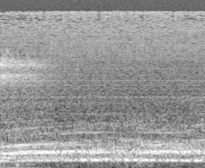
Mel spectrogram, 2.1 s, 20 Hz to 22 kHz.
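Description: Lamborghini race cars in the 2015 Lamborghini Blancpain Super Trofeo at Circuit of the Americas hum in a steady, sustained drone with layered tones that barely shift pitch, moderately faint, with no voices over them.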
